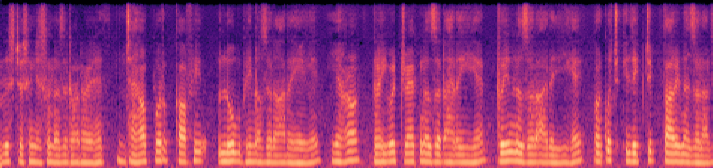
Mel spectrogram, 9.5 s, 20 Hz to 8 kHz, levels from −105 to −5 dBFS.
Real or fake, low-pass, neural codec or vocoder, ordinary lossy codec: fake; 7.2 kHz; codec, 16 kHz, 1 kbps, FunCodec, trained on LibriTTS, 50 frames a second; none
